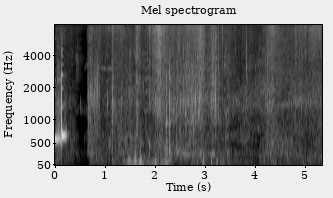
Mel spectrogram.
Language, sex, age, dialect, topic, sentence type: Marathi, male, 18-24, Southern Konkan, banking, question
